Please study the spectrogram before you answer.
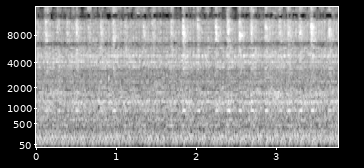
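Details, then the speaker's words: BSA Ariel 3 (K2) moped two-stroke with suspected fuel starvation, after carb cleaning, new fuel line and lined tank, freshly primed: even idle with steady low burble, no misses or surges, warming up. "I'm just leaving her ticking over there to warm up, and I'll go up and down the drive a few times this time, and we'll leave it at that for now."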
